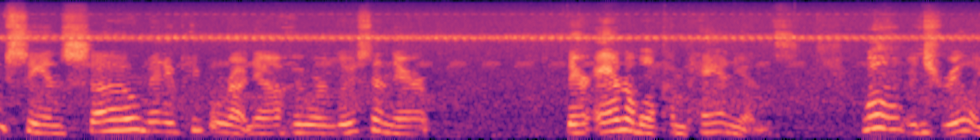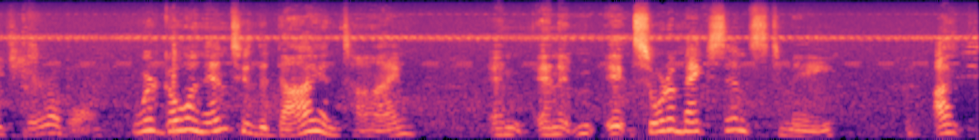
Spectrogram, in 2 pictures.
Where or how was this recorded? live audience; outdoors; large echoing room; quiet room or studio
outdoors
